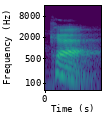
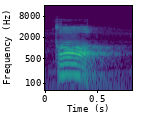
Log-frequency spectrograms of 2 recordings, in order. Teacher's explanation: Kemudian yang kedua, bunyi huruf kaf seperti huruf qaf, namun pangkal lidah diturunkan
